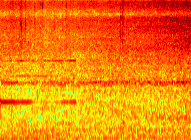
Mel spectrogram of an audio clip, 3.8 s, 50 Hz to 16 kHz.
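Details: 1987 Chevy S10 2.8 L, reassembled after fixing a stall and no-start: it settles into a steady, even idle with a low, smooth rumble and no misses or knocks.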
